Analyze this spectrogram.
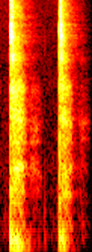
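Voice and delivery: "t, t" sem voz, só o estalo; som de T sussurrado. Shown as a demonstration. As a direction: solte "t" seco e sem voz. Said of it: "Isso aqui não é t". ("t" sussurrado, só o estalo da língua)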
